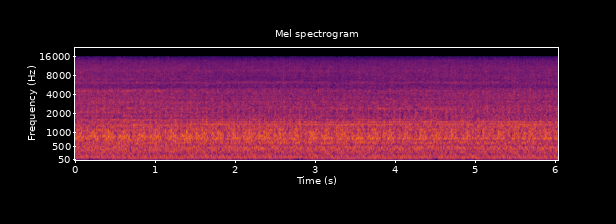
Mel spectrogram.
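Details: 2006 Chevrolet Silverado Z71 V8, reported for a clunk when stopping and a noise under hard acceleration, idling partly warm: steady, even, smooth low rumble with no rattles or knocks; nothing alarming heard. Normal idle.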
